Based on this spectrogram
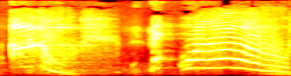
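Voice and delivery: high, stretched-out whoa; hammed-up astonishment; acted overwhelmed cry. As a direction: exclaim as if knocked reeling. Acts out woman overwhelmed by power.

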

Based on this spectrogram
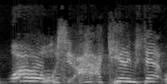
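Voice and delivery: high, stammering astonishment; acted overwhelmed cry. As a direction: reel and stumble over the words. Acts out woman unable to stand.

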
